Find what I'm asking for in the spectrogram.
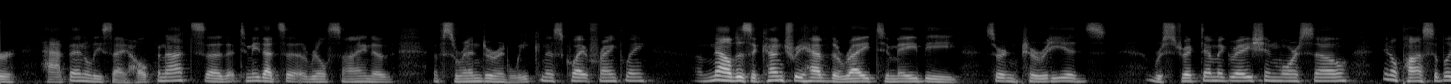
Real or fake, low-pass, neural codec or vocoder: fake; 7.2 kHz; codec, 16 kHz, about 1 kbps, DyCAST, with the encoder's durations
